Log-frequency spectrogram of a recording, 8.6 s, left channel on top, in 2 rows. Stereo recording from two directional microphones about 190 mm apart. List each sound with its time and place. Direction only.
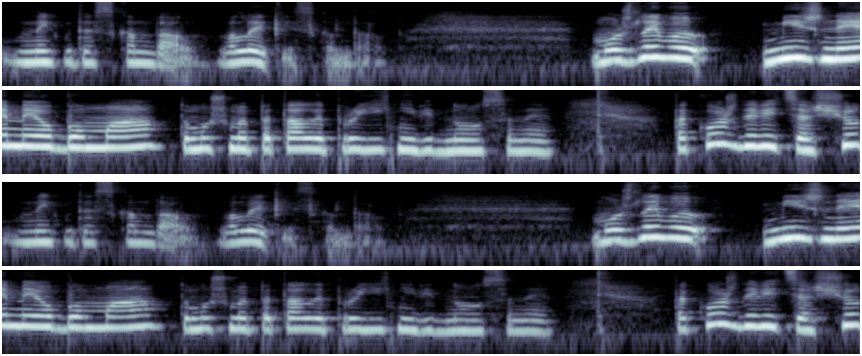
0.1 s speech: 25° left (ahead or behind)
2.9 s speech: 25° left (ahead or behind)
